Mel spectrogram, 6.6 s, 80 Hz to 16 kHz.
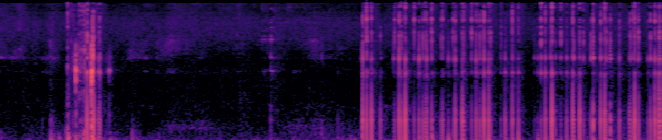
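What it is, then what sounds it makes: Glass jar. A hollow clear glass jar or bottle, about 20 cm tall and decorated with yellow flower shapes, is held in both hands and tapped with long red nails. A few sharp taps come in the first second, then a quiet pause, then a fast run of bright, clicky taps with a short break near 5.3 seconds. Each tap has a high glassy ping around 2.4 kHz that dies away almost at once.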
